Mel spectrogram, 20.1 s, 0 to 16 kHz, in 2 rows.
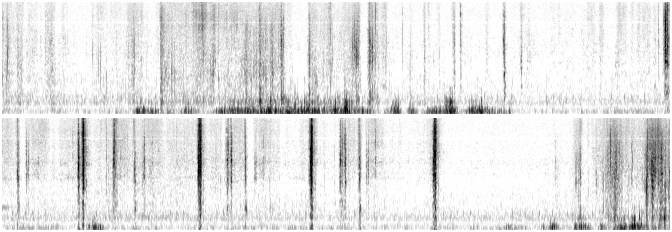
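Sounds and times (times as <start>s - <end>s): bb gun clicks: 9.9s - 10.5s, 11.1s - 14.0s, 14.6s - 15.7s, 16.4s - 16.7s.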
